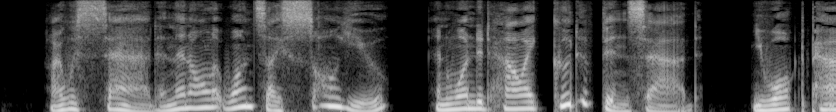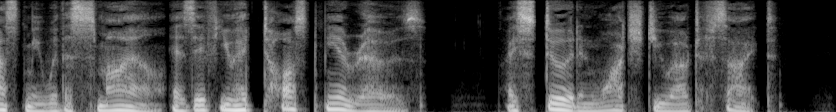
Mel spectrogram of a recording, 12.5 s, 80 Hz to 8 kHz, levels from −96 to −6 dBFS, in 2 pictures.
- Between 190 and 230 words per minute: Yes, average, 200 wpm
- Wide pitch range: Yes, wide, 7.1 semitones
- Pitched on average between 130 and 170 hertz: Yes, low, 135 Hz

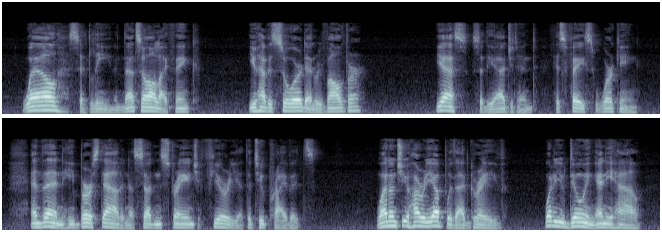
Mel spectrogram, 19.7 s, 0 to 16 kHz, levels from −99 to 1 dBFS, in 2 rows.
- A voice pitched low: Yes, low, 105 Hz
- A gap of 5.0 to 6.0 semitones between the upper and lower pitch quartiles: Yes, wide, 5.4 semitones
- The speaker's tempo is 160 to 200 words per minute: No, average, 145 wpm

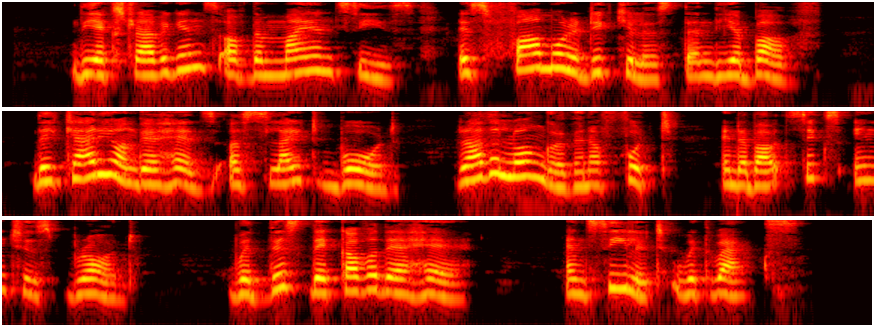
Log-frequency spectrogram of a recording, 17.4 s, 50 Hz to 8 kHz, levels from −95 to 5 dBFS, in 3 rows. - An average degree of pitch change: Yes, average, 3.8 semitones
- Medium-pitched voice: No, high, 240 Hz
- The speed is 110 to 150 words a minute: Yes, average, 140 wpm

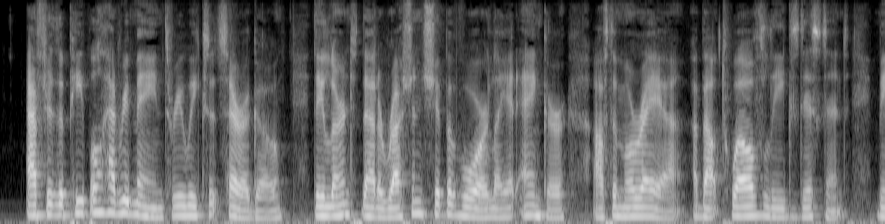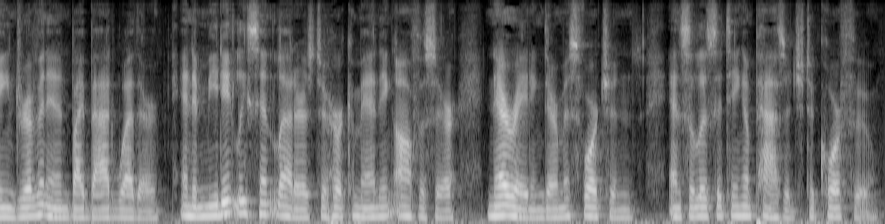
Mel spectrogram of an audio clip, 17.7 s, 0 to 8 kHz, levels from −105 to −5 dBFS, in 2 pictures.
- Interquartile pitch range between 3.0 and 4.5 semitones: Yes, average, 3.3 semitones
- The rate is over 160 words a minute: Yes, average, 170 wpm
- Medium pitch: No, low, 115 Hz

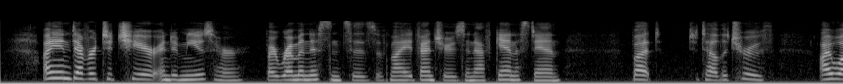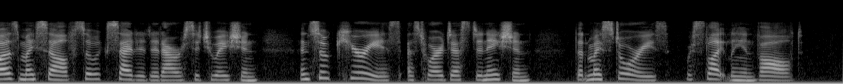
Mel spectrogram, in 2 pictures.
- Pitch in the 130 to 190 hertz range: No, high, 205 Hz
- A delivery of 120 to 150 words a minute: Yes, average, 140 wpm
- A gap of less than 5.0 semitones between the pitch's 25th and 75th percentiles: Yes, average, 3.5 semitones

